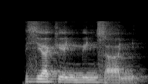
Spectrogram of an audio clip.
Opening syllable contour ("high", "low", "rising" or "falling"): high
